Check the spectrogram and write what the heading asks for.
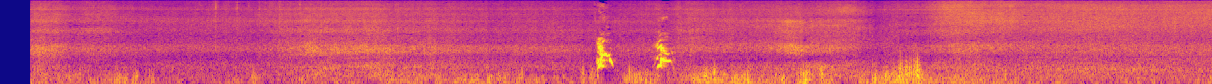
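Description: Dogs at play on the beach, one giving two short, high barks in quick succession about halfway through, over a steady low rush of surf.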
